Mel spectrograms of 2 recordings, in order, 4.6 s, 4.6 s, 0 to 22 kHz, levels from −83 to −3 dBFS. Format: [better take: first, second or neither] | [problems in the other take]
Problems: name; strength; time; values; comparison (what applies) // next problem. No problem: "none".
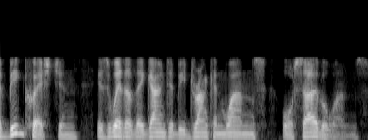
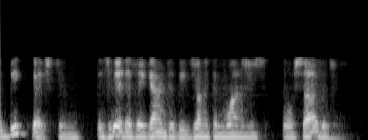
first | noise reduction (neural mask model DeepFilterNet 3)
